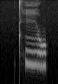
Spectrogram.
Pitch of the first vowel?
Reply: low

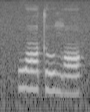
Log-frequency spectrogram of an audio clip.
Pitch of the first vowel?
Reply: high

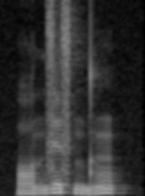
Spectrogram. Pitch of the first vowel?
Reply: low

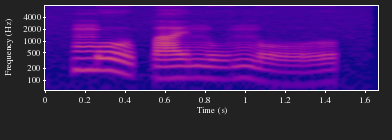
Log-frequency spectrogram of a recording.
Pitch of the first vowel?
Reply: falling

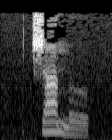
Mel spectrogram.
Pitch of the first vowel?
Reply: high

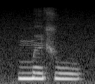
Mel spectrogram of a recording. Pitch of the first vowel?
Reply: high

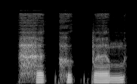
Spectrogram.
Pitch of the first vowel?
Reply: rising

